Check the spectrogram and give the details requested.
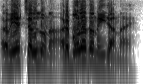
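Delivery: firm, forceful, authoritative. Acting out refusing to go to Nehru Vihar: mock-authoritative refusal. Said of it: "दैट इज authority".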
